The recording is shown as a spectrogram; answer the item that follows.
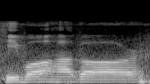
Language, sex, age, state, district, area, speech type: Assamese, male, 60+, Assam, Tinsukia, rural, spontaneous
